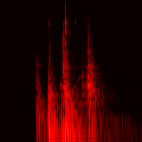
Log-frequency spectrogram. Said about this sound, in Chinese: 直到听到敲门声，啊，才猛地惊醒，可是脑子都还没有清醒了，就穿着这一身就跑出去打开门。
